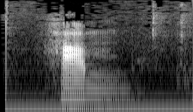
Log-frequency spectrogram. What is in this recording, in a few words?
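"ham7", Teochew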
